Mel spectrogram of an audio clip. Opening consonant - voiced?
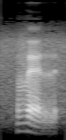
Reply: yes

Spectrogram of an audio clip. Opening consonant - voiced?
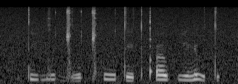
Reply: no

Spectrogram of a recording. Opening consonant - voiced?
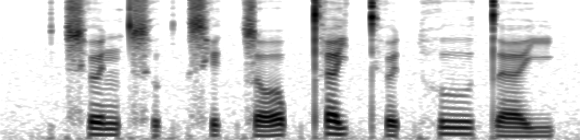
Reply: no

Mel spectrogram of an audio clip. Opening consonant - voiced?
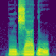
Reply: yes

